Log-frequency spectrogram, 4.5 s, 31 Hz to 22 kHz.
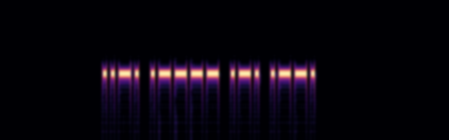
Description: Morse code, heard as a keyed tone, about 30 wpm, 700 Hz. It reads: F1RP
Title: DXCC-100 Call Signs - 4 Characters - 30wpm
